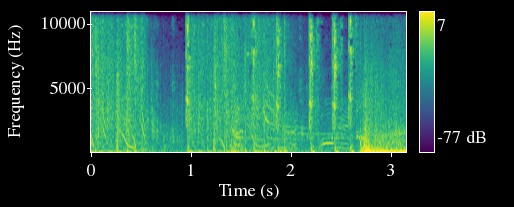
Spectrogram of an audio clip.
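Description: Gunfire in the Crysis Remastered video game comes as rapid, dense shots mixed with voices talking over the action.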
